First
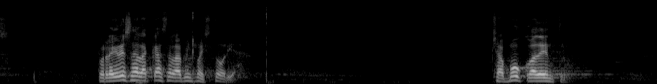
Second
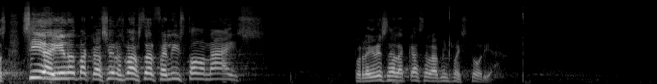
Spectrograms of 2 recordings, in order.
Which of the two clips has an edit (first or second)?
second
